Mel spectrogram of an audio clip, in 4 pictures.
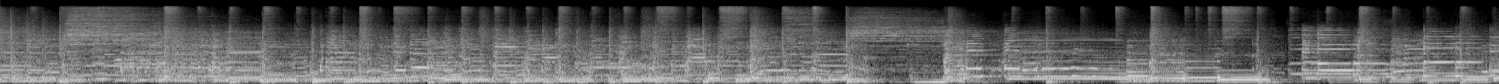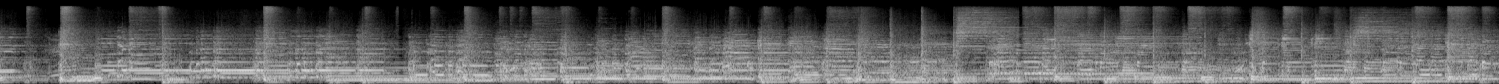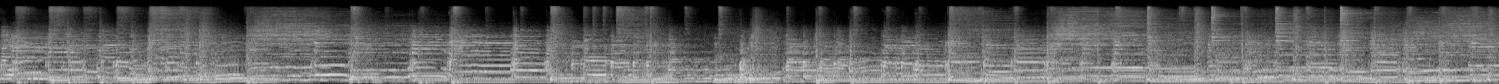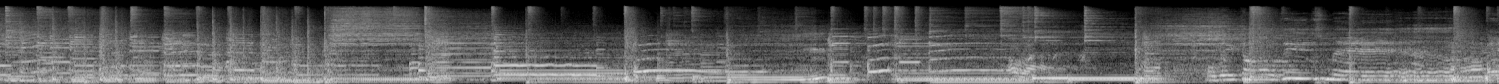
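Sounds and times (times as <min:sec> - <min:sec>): blues band playing: 0:00.0 - 0:59.9
electric guitar lead: 0:00.0 - 0:59.9.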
